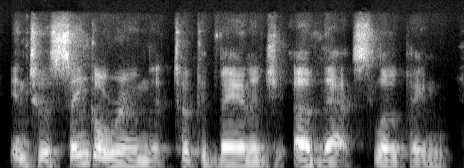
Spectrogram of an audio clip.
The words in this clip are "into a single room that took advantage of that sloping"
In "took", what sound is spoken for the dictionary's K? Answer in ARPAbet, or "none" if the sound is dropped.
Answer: K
